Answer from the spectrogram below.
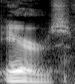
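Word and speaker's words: Ayres: I believe it's Ayers.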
